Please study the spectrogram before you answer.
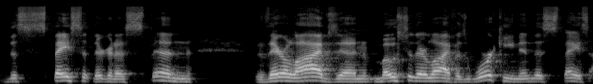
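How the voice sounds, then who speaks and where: Informal, discursive man in an interview. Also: medium pitch. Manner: informal, discursive, self-correcting. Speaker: guest, creative company founder. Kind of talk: conversational interview answers.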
